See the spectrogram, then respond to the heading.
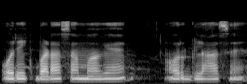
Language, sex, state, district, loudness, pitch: Hindi, male, Bihar, West Champaran, -18 LUFS, 135 Hz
